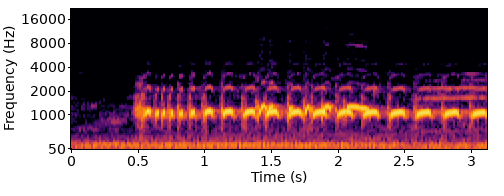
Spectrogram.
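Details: Zebra dove of local stock in full song, delivering an unbroken run of about a dozen rapid, ringing coo notes with a slight wavering lilt, all at an even pitch, against faint low rumble.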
